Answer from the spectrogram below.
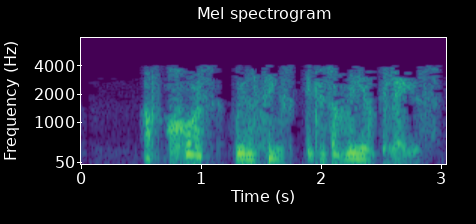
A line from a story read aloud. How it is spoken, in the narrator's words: he whispered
